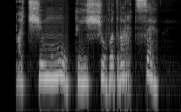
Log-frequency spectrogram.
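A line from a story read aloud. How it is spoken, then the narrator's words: Hissed. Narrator (Russian): прошипел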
